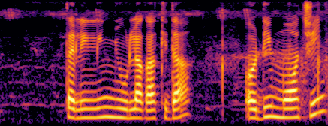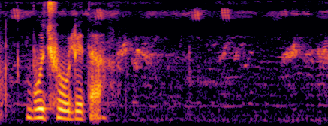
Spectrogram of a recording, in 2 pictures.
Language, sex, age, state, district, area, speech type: Santali, female, 30-45, West Bengal, Birbhum, rural, spontaneous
